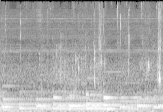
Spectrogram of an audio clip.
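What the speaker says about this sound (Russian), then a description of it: "Промываем картофель." Potatoes are rinsed under cold tap water, giving a steady wet squishing and dripping with small splashes through the whole stretch; a faint musical tone runs beneath.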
